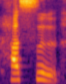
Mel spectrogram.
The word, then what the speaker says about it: hustle: अब प्रोनाउंसिएशन क्या है? हस्टल लिखा है, पर हम बोल कैसे रहे हैं? हसल। हसल यहाँ पे टी साइलेंट है और बसल में तुम्हारा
